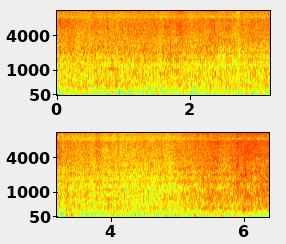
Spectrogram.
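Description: Wind buffeting the microphone over choppy sea water: a steady rushing noise with a rumbling low end, a little louder near the end.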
